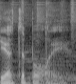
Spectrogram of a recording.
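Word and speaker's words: Göteborg: Tucson means a thousand and er means Ireland pronounced as Tucson ER the team and watch hails from a place called yada boy the English version being Gothenburg and this is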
